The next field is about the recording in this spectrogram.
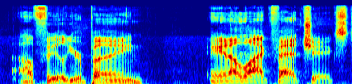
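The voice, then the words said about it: Imitates another person's voice. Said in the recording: “this former president of the United States ... that impersonated president”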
